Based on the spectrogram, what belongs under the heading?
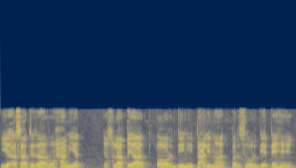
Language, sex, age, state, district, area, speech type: Urdu, male, 30-45, Bihar, Purnia, rural, spontaneous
